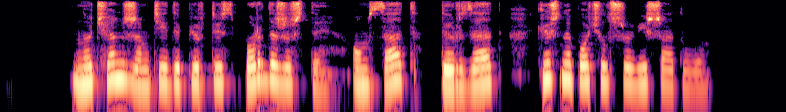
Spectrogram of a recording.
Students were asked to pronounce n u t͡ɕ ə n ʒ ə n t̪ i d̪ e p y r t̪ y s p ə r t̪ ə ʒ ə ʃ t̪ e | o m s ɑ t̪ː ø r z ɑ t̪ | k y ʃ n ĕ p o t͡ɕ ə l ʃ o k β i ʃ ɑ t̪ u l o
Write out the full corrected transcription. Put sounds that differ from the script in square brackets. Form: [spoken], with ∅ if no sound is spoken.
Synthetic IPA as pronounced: n [o] t͡ɕ ə n ʒ ə [m] t̪ i d̪ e p y r t̪ y s p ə r [d̪] ə ʒ ə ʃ t̪ e | o m s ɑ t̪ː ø r z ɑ t̪ | k y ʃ n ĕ p o t͡ɕ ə l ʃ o [∅] β i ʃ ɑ t̪ u l o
